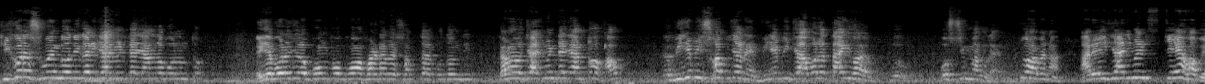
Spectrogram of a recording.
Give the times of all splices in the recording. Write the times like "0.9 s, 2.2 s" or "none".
2.3 s, 6.7 s, 10.2 s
